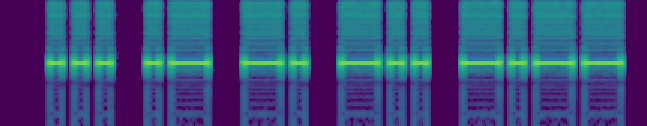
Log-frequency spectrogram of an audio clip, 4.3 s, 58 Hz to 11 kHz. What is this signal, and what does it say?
Morse code, heard as a keyed tone, about 15 wpm, 800 Hz. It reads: SANDY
